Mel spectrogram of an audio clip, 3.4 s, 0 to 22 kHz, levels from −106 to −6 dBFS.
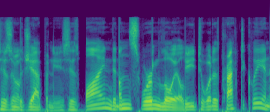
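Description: At 0.26, 0.67, 1.08, 1.50, 1.91, 2.32 and 2.73 s the speech skips forward. This is audio missing between chunks. About a tenth of a second vanishes each time, with the edges joined directly. The likely cause is half-second chunks losing audio at each handover.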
